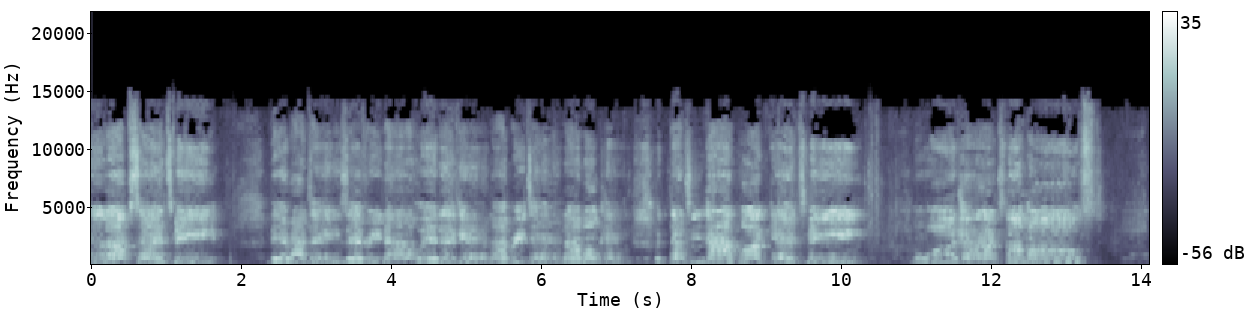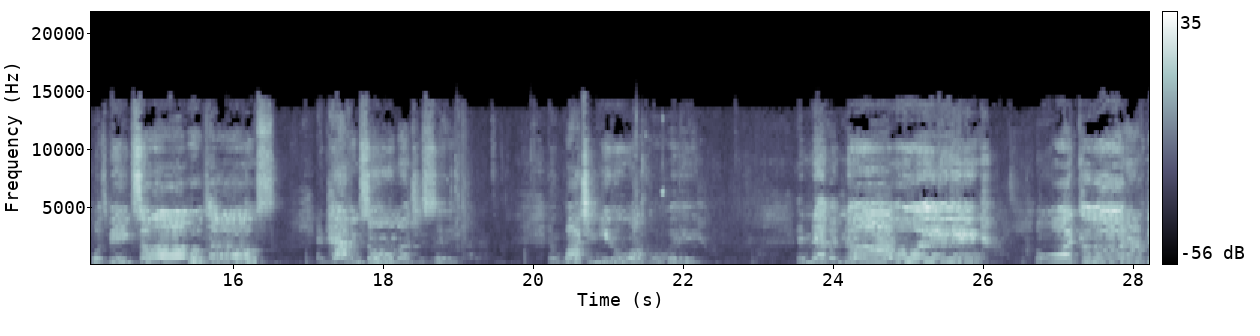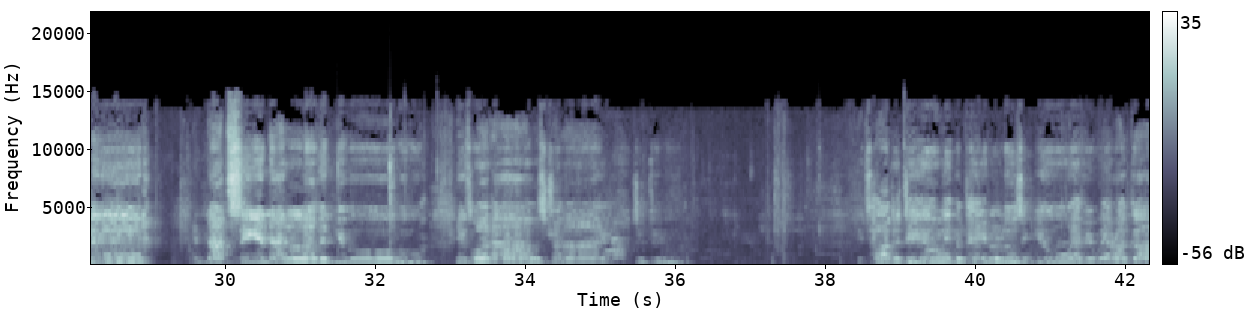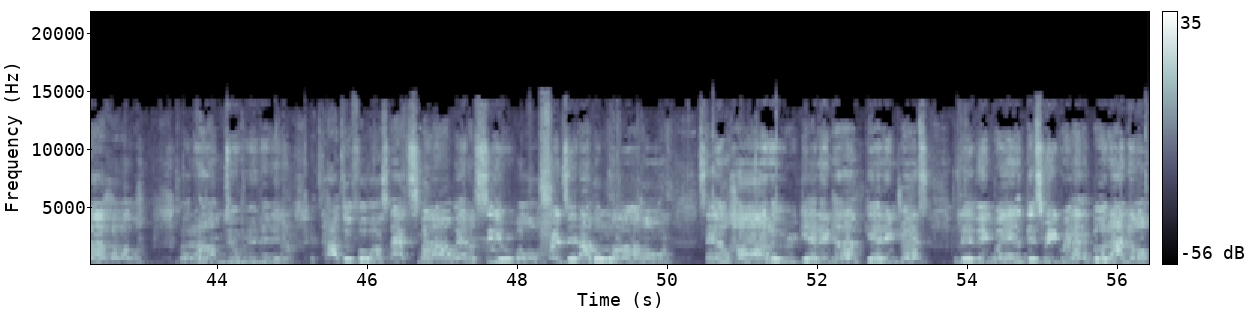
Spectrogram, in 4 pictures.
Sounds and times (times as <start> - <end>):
Female singing: 0.0 - 13.5, 14.1 - 19.1, 20.2 - 22.3, 23.5 - 36.3, 38.4 - 56.4
Speech: 18.4 - 19.7.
